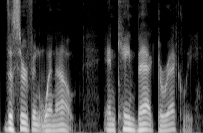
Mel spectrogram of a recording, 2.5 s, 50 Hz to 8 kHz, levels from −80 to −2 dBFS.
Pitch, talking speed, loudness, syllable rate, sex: 120 Hz, 190 wpm, -20 LUFS, 5.5 syllables/s, male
